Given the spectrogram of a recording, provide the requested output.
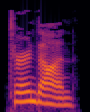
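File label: "turned on", British English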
